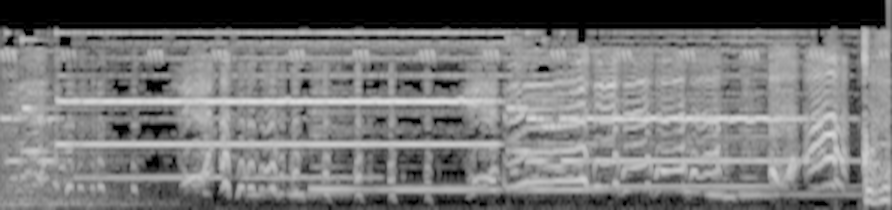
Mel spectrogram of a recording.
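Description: A woman, lying in a pool of blood after running into a glass wall, cries and moans in pain, drawn-out wavering wails that carry on without pause, loud, rising into a sharper cry near the end.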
